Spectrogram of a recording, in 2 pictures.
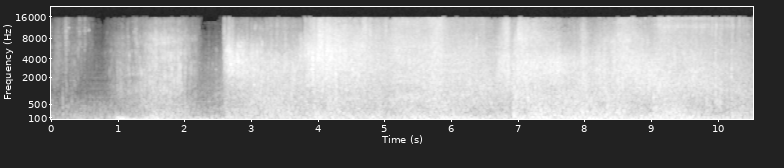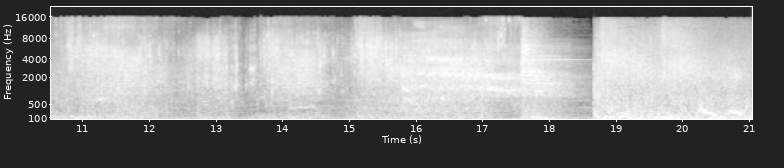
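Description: A huge monster roars loudly.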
